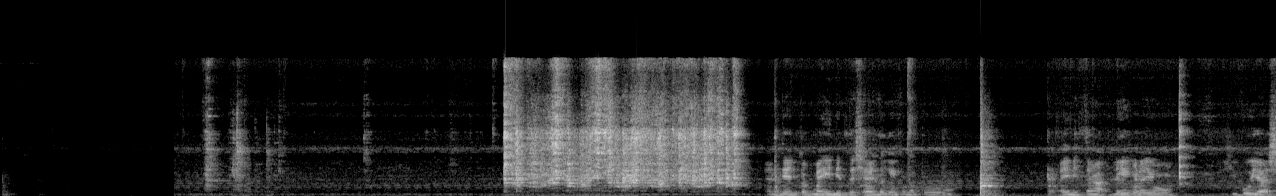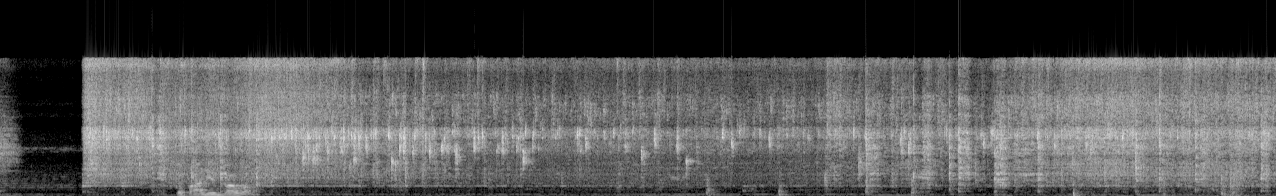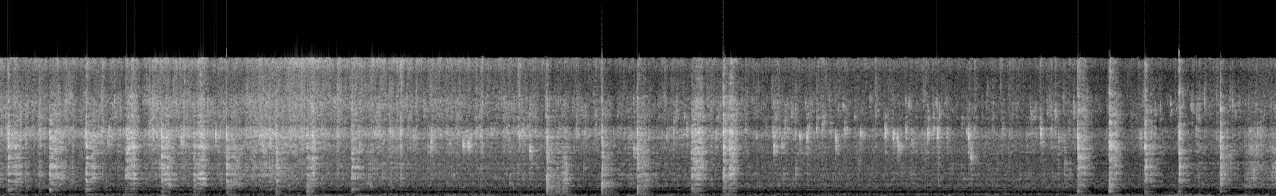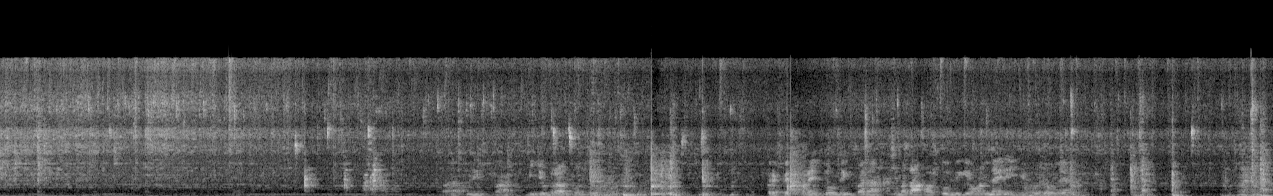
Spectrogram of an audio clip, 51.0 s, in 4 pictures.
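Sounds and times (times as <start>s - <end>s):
metal spatula scraping a wok: 5.0s - 7.5s, 21.3s - 29.3s
onion and garlic sizzling in oil: 5.0s - 7.6s, 13.6s - 50.8s.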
